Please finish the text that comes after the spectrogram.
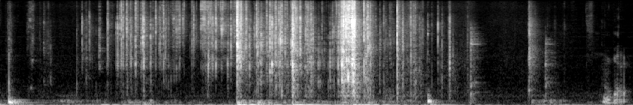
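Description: A Pokémon card booster pack from a Team Rocket's Moltres collection is torn open close by, with crinkly ripping and rustling foil bursts, loudest near the middle, while a person talks quietly.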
